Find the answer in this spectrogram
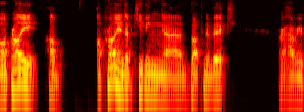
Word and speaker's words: Buchnevich: So I'll probably end up keeping Buchnevich, or however you pronounce his name, from St. Louis. Bushnevich.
